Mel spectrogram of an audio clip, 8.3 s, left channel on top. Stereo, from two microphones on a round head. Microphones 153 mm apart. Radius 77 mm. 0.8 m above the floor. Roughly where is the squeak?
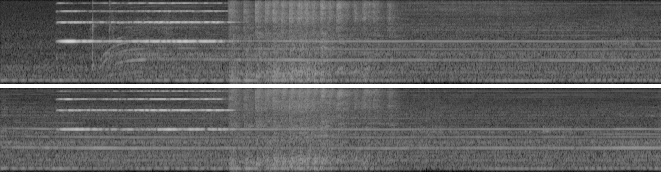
Left.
